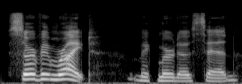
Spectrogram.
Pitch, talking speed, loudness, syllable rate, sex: 190 Hz, 125 wpm, -17 LUFS, 4.1 syllables/s, female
